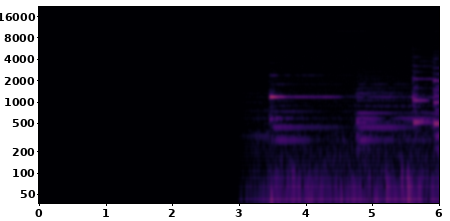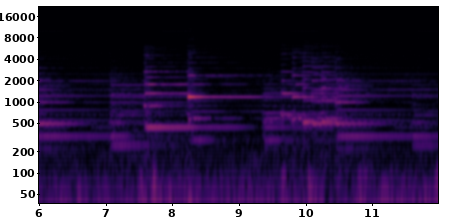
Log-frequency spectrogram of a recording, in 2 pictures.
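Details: Three seconds of silence, then slow piano music with sustained chords and single notes; no bird or other animal can be picked out.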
